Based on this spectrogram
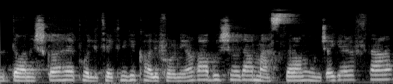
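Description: A woman speaks at a fairly quick pace with medium pitch and fairly even intonation. Her tone is dark and mellow, somewhat breathy. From Iran. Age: 40s. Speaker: software engineer. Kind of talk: interview.

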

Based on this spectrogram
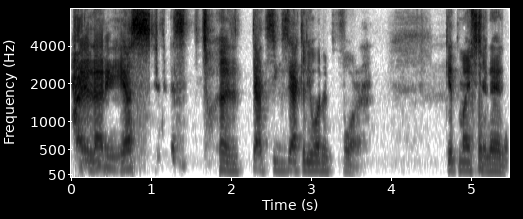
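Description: A man's raspy, put-on character voice in an Irish accent, medium pitch, moderate pace and long, frequent pauses.

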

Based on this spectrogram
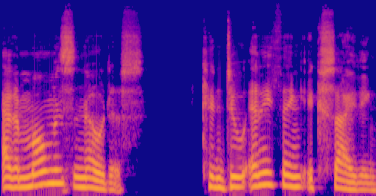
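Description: In a Brooklyn accent, a woman speaks at a fairly slow pace with lively intonation, the sound dry and close with no echo in a very clean recording with a silent background. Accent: New York (Brooklyn). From US Northeast, Williamsburg, Brooklyn, New York. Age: 80s+. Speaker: sex and dating coach. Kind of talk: casual chat.

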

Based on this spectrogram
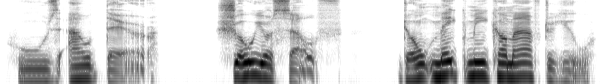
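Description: Growling in a put-on character voice, a woman speaks with very deep, low pitch at a very slow pace, with long, frequent pauses. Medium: read story. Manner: menacing, commanding.

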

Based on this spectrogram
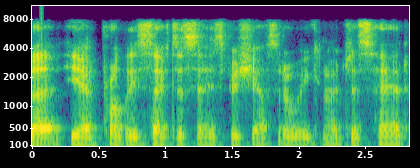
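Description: This man speaks very fast in a fairly low pitch. His voice is somewhat breathy. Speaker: podcast host. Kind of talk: casual banter. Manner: monotone; swears a lot, rambling.

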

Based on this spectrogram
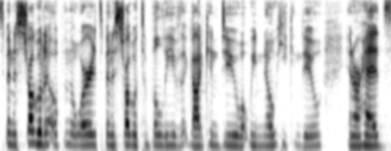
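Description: An unremarkable speaking voice from a woman at medium pitch, with fairly even intonation, big swings in loudness and a fairly quick pace. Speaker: church member sharing testimony. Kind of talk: testimony. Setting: church with congregation.

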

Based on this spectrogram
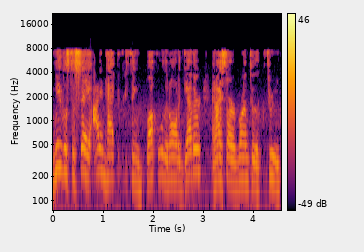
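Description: At a very fast pace, a man speaks in a high pitch. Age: 40s. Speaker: podcast host and former wrestler. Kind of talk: casual interview chat. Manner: halting, repetitive phrasing.

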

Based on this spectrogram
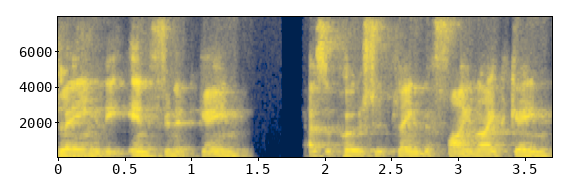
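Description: A man with a fairly high pitch speaks with a British accent. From UK. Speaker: eye surgeon, reality show contestant. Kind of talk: interview.

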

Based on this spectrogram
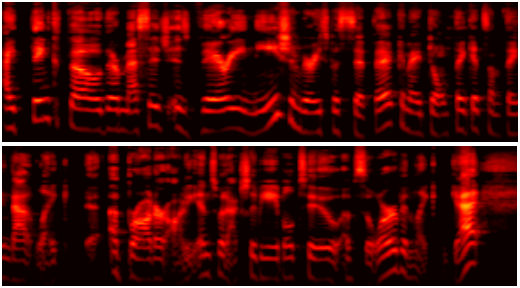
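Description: In an unremarkable speaking voice, a woman talks at a moderate pace with a fairly low pitch and ordinary pitch variation. She has hardly any pauses, and the recording is very clean with a silent background. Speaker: podcast co-host. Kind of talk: casual chat.

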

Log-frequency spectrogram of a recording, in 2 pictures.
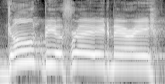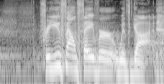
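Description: A man's put-on character voice, resonant and extremely high in pitch, at a very slow pace with audible echo

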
